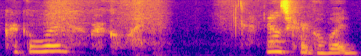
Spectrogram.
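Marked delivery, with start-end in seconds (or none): 0.1-1.1 whispered to herself. Real, not acted. Trying to recall a shop name.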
